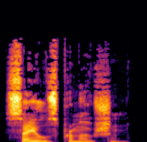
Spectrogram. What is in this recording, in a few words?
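"sales promotion", British English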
